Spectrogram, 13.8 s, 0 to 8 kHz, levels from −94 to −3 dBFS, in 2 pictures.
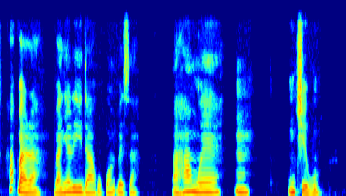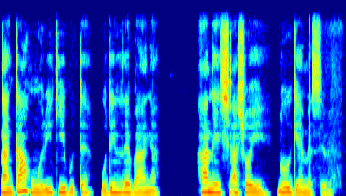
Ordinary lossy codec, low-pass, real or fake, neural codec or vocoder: none; 7.2 kHz; real; none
